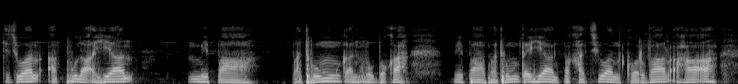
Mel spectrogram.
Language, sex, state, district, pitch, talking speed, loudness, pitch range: Mizo, male, Mizoram, Aizawl, 115 Hz, 180 wpm, -22 LUFS, 110-125 Hz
